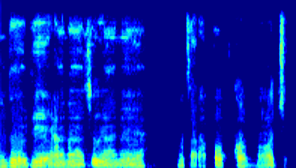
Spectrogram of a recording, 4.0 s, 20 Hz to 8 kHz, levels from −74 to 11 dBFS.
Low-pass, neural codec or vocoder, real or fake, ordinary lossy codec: 7.2 kHz; vocoder, 22.05 kHz, 80 mel bands, HiFi-GAN; fake; none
